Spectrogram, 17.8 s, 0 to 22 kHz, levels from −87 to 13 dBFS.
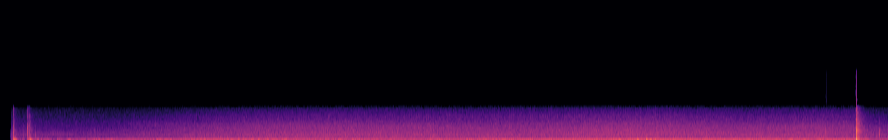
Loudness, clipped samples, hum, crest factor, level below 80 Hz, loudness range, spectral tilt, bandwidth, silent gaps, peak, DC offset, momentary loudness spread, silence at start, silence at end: -31 LUFS; under 0.1%; none; 30 dB; -40 dBFS; 7 LU; -8.5 dB/octave; 7.2 kHz; none; 0 dBFS; under 0.1%; 10 LU; 0.2 s; 0 s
